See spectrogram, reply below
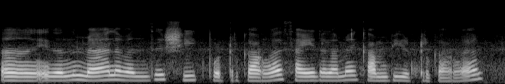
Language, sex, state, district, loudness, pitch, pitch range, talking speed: Tamil, female, Tamil Nadu, Kanyakumari, -18 LUFS, 185 Hz, 180-205 Hz, 105 wpm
